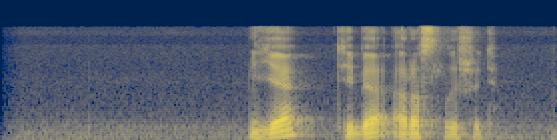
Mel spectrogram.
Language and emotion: Russian, neutral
